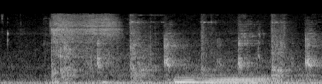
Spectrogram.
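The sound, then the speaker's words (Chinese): Recorded horse hoofbeats open a song with Moroccan-style instrumentation. Several clopping thuds fall in an uneven rhythm, and a brief low tonal sound joins midway. “这开始是马蹄的声音”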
